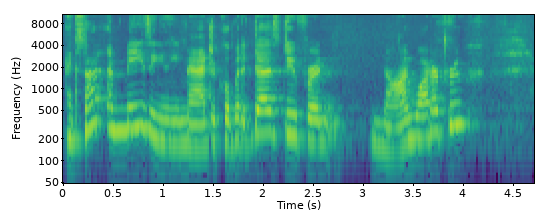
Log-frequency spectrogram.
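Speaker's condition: No condition

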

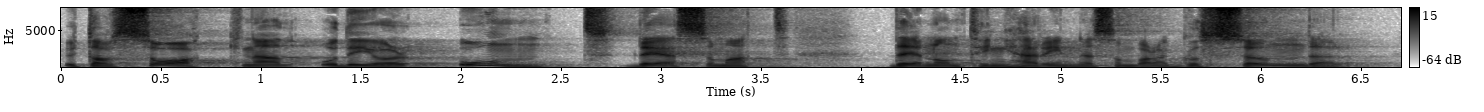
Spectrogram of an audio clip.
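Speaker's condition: No condition

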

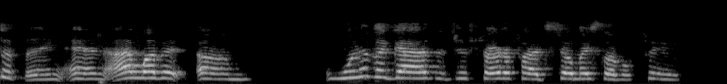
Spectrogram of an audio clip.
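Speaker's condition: Cerebral palsy; severe rotator cuff tear

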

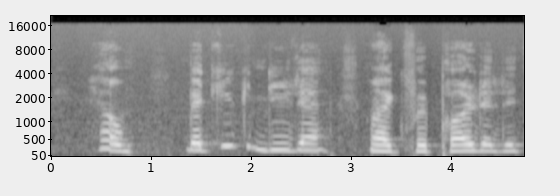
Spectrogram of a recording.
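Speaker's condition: Cerebral palsy; no medication

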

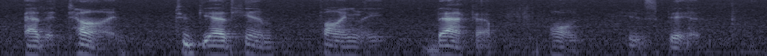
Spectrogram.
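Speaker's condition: Spasmodic dysphonia; ALS

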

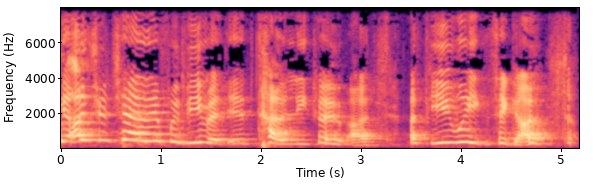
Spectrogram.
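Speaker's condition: Athetoid cerebral palsy; with myotonia and ataxia

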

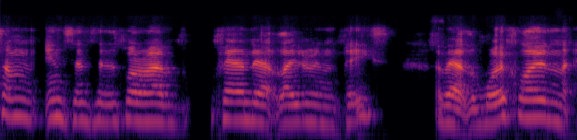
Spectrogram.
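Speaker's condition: Slurred speech after brainstem stroke, mild; brainstem stroke at 26, initially unable to move below eyes, 7.5 months rehab, 3 hospitals; initially unable to talk, relearned speech, now mild slurring, not very obvious

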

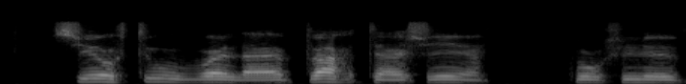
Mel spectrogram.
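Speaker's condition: Maladie de Charcot (ALS); amyotrophic lateral sclerosis

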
